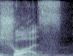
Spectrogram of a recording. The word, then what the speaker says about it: Schwaz: You can also check DJ Shores. That's the name, right? Yes. The people who don't know how it's spelled, would you It's spell?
